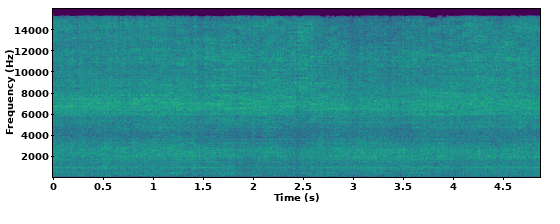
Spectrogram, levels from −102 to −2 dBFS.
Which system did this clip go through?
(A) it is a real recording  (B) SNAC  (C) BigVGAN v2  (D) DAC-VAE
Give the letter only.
A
